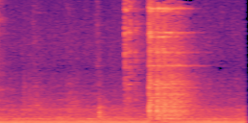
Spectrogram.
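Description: A table knife working around the rim of a ceramic ramekin, then a short clatter about one and a half seconds in as the knife is set down on the granite counter and the ramekin is picked up and turned over, all over a steady low hum.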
